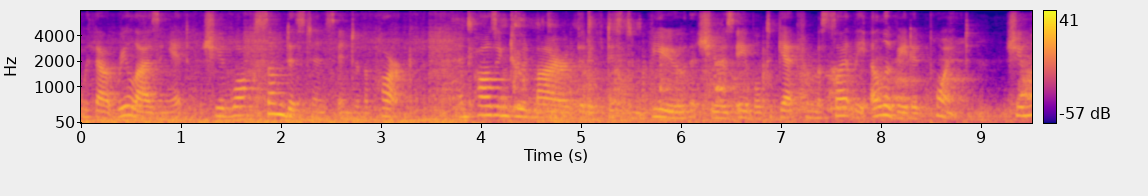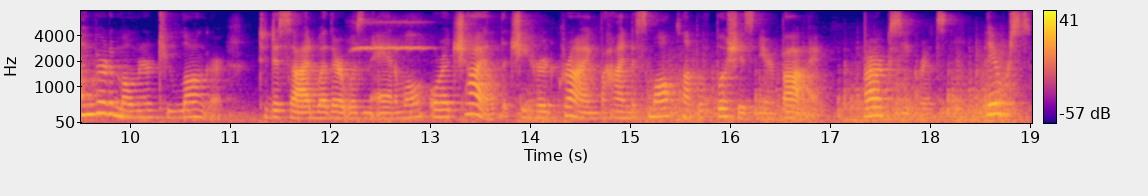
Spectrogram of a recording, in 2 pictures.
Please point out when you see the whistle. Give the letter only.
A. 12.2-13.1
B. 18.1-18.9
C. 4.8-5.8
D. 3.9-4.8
A.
